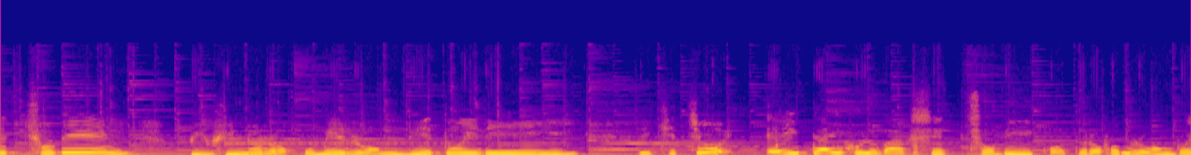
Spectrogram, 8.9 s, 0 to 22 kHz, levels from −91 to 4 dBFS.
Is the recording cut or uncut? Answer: uncut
